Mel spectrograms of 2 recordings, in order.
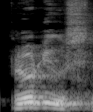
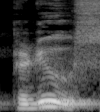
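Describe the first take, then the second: First: "پروڈیوس" as PRO-duce, full O; wrong pronunciation. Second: "پروڈیوس" as pruh-DUCE, high and loud; correct pronunciation. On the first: Teacher rejecting the common error, "پروڈیوس" as proh-duce. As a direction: say "پروڈیوس" with a long oh. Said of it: "پروڈیوس نہیں". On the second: Teacher applying the same rule, "پروڈیوس" as pruh-DUCE. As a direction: say "پروڈیوس" with a schwa in pr. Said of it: "یہ بھی". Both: Shown as a demonstration.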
